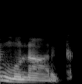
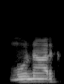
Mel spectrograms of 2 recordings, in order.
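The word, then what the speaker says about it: monarch: हैं इसे पढ़ते हैं मोनार्क मोनार्क पढ़ते यानी यहां पर सीच का उच्चारण जो हो रहा है वो क हो रहा है सीच का उच्चारण जो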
